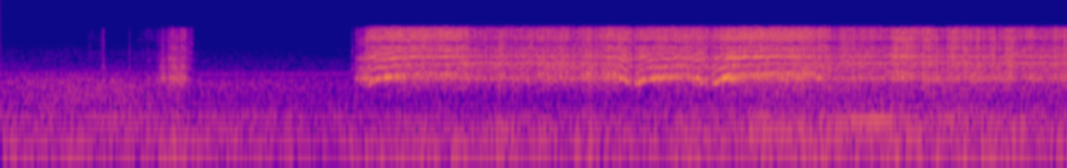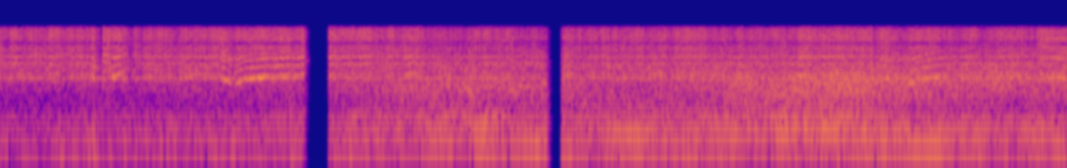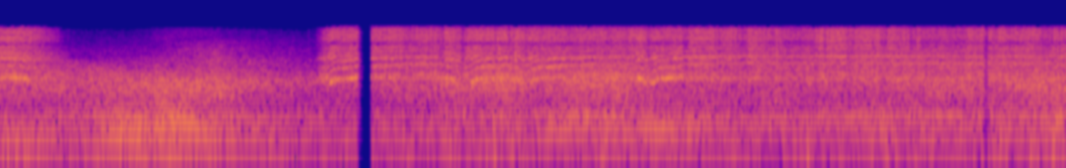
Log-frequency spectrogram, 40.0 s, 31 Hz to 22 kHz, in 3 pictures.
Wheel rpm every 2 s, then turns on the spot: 0, 0, 100, 160, 130, 160, 160, 160, 150, 160, 160, 150, 130, 70, 0, 50, 140, 150, 160, 160.
none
